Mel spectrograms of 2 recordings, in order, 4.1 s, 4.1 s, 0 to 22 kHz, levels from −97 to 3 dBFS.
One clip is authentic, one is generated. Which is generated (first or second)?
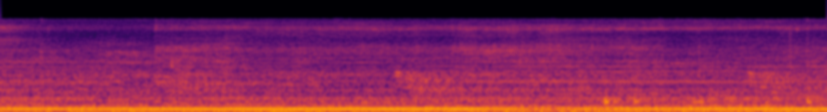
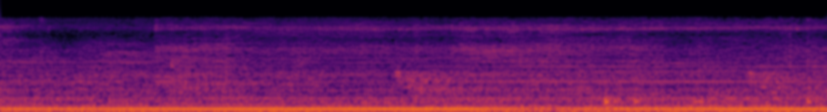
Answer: first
